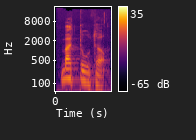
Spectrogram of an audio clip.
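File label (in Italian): "battuto", vocabolario dialettale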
